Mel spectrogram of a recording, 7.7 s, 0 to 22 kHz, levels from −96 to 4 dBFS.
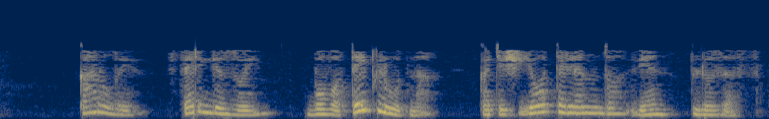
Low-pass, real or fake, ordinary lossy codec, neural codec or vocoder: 9.9 kHz; fake; AAC, 16 kbps; vocoder, 22.05 kHz, 80 mel bands, Vocos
